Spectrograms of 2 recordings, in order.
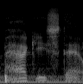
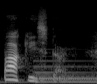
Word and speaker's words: Pakistan: You got to say it like how they say it. It's not Pakistan or Pakistan. It's Pakistan. Yeah, Pakistan. God, I'm not sure about this trip now.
